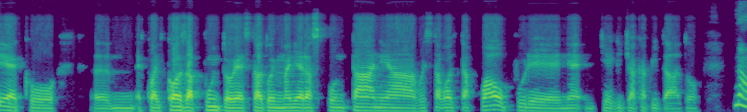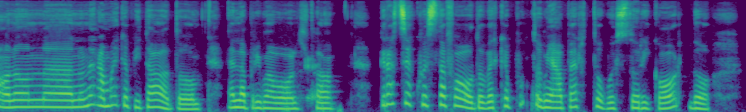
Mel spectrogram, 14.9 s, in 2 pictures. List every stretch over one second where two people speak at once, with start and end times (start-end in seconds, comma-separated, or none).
none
